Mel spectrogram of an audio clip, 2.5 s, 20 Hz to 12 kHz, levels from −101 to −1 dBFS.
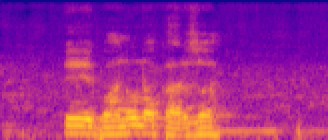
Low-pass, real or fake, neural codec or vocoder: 10.8 kHz; fake; autoencoder, 48 kHz, 128 numbers a frame, DAC-VAE, trained on Japanese speech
